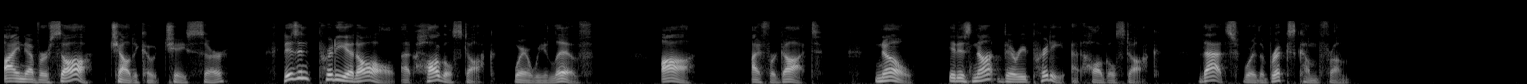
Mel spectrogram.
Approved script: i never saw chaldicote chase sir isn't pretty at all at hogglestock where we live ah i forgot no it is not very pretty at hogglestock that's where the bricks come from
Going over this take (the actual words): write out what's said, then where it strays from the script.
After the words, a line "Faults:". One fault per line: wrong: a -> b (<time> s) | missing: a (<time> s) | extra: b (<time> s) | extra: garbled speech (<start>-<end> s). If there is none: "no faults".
i never saw chaldicote chase sir isn't pretty at all at hogglestock where we live ah i forgot no it is not very pretty at hogglestock that's where the bricks come from
Faults:
no faults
